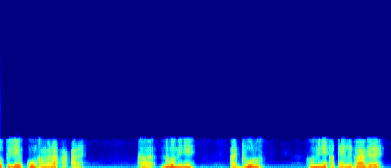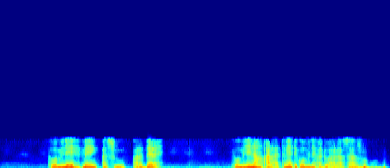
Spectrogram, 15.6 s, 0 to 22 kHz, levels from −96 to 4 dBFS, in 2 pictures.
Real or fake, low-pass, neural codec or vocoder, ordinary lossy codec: fake; 7.2 kHz; codec, 24 kHz, 0.5 kbps, DualCodec; AAC, 16 kbps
